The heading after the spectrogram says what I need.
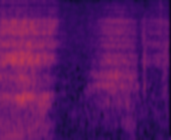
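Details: Oldest Vietnamese pot-bellied sow, asleep in her pen; a brief, loud, rough snoring breath, then quieter breathing and a faint click; ordinary snoring.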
